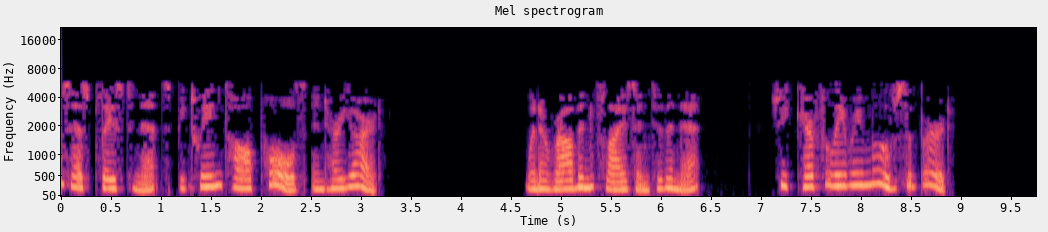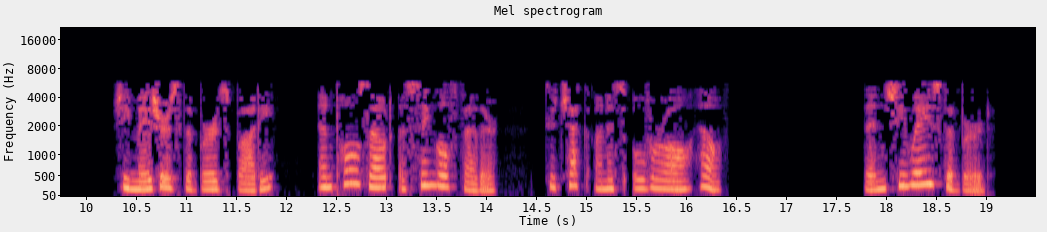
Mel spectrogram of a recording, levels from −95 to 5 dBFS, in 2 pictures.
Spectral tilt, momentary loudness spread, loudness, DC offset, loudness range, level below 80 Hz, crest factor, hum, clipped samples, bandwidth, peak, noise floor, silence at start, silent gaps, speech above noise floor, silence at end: -9.5 dB/octave; 9 LU; -19 LUFS; under 0.1%; 3 LU; -60 dBFS; 16 dB; none; under 0.1%; 6 kHz; -4 dBFS; under -90 dBFS; 0 s; 3.30-4.58 s, 7.05-7.09 s, 8.93-10.21 s, 14.50-14.57 s, 16.43-17.75 s; over 72 dB; 0.5 s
